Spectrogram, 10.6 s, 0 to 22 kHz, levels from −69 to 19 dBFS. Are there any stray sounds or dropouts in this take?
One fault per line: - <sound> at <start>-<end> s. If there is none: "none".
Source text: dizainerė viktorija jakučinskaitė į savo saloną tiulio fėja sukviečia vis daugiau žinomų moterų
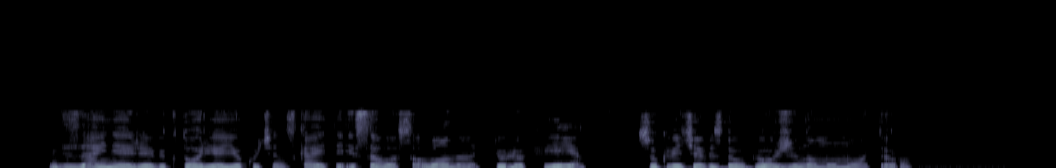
none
